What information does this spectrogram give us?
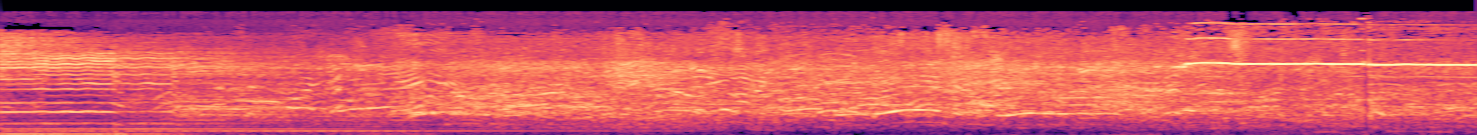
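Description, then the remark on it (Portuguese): A large concert crowd in Campo Grande sings along together, a loud blended mass of voices with wavering melodic lines and shouts, carrying on steadily without a lead singer. “Quero ouvir Campo Grande cantando com a gente. Só vocês agora.”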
